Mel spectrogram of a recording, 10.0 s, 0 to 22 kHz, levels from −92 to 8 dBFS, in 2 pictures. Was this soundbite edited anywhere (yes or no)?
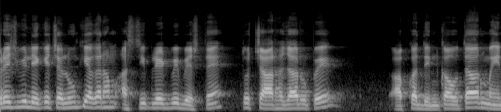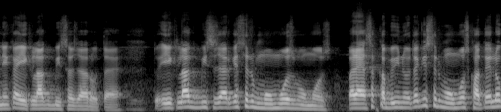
no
